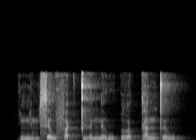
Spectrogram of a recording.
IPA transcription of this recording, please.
ɲ ə˨˩˨ m s ə˧˥ w f a˨˩ k̚ t̪ ɨ˨˩ ə̯ n ə˨˩˨ w | l ɔ˨˩ k̚ ɣ a˧˥ n t̪ ə˨˩ w

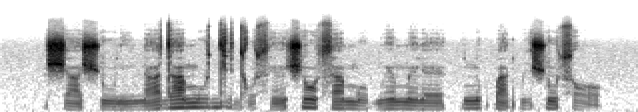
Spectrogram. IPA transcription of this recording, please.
ʃ a˨ ʃ ũ˨ ɾ ĩ˨ n a˨˦ d a˦ m u˦ d i˦˨ d o˨ s ɛ̃˨˦ ʃ ɔ̃˦˨ s a˧ m o˨ b ɛ̃˧ m ɛ̃˧ ɾ ɛ˧ | n u˧ k͡p a˨ k͡p i˧ ʃ ũ˧ s ɔ˨

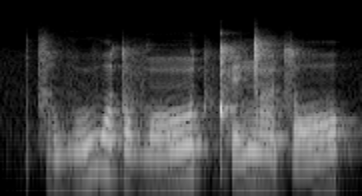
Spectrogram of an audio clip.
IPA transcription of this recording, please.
t͡s a̤ w ɣ u β ɔ t ɔ v ɔ̃ː t ǃʰ e ŋ͡ǀ œ̃ t͡s ɔ

